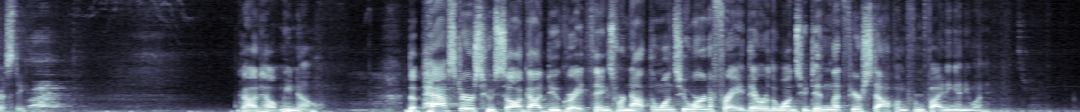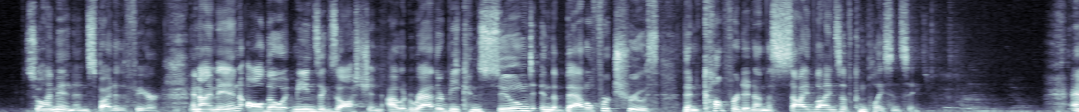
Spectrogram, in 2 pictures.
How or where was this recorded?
large echoing room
